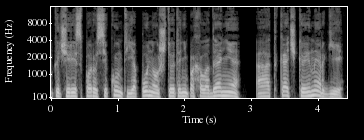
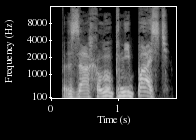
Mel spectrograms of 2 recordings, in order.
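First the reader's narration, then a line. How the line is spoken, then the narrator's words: Growl. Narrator (Russian): прорычал ушкуйник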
